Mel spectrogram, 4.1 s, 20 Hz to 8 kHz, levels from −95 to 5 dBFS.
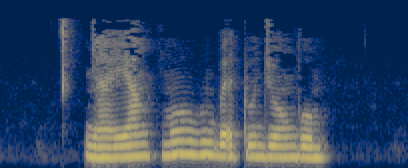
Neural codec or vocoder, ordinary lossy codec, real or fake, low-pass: codec, 16 kHz in and 24 kHz out, 1 kbps, XY-Tokenizer; MP3, 24 kbps; fake; 7.2 kHz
